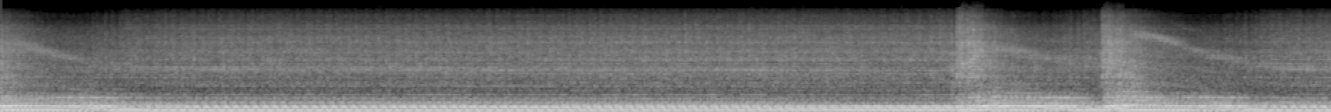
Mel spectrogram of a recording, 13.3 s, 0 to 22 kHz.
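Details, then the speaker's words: JDM EJ205-swapped turbo 2001 Subaru Impreza 2.5RS free-revving on GoPro audio: very loud, raw, uneven boxer burble with two sharp rev blips and a faint turbo whistle; the engine sounds healthy. "oh hell yeah I mean that's insanely loud right now but it still sounds super good not gonna lie hopefully you could hear the turbo whistle and stuff on the GoPro audio"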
